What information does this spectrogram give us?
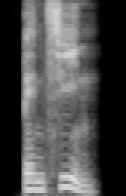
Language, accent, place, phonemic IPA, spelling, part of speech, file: German, Germany, Berlin, /bɛnˈt͡siːn/, Benzin, noun, De-Benzin.ogg
- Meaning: gasoline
